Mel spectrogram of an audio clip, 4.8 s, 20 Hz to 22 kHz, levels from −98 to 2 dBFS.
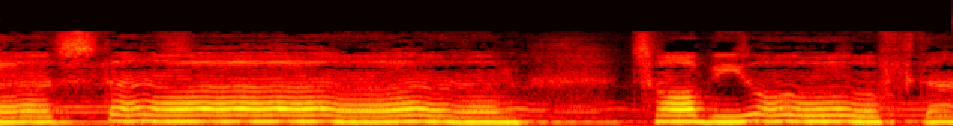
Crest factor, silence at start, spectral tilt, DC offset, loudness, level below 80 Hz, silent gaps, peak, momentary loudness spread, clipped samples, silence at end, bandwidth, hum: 12 dB; 0 s; -7 dB/octave; under 0.1%; -30 LUFS; -64 dBFS; none; -18 dBFS; 8 LU; under 0.1%; 0 s; 8 kHz; none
